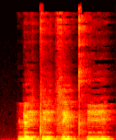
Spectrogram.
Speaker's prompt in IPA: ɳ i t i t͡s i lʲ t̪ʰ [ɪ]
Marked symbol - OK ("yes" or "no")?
no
